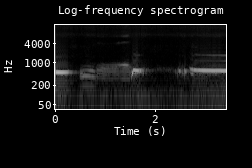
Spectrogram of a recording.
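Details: Short phrase from a puter pelung Barbary dove calling against a rival: brief steady note, a stepped quavering section, then the opening of a long level coo.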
